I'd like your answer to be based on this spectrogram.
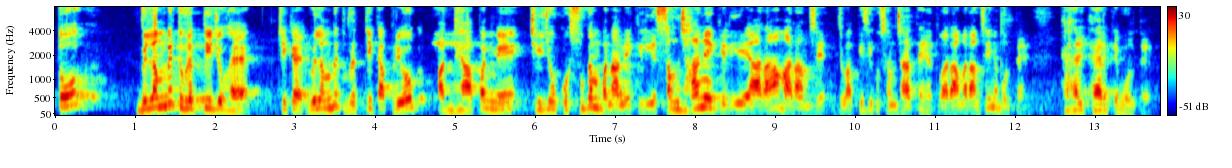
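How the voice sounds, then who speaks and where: A man teaching a Hindi lesson, explaining slowly with pauses and checking in with "theek hai". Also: sits high, animated, in a large hall. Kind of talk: classroom lecture.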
